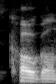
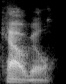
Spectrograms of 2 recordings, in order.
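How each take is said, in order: First: The name is said like 'kogel'. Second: The name is said like 'cowgirl'. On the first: The speaker calls it right. "it is Kogel" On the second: The speaker calls it wrong. "not Cowgirl"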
